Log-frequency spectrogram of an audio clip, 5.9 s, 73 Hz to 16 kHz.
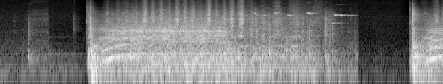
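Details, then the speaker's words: Caterpillar D4 crawler starter with a Delco 40MT/42MT-type starter, cranking with the compression release out after starter work. Fast, even cranking at about 2.5 turns per second with no dragging, faster than before; normal starter cranking. "let's try it now see compressions out right is it in gear should probably check that whoa yeah that's spinning faster"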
